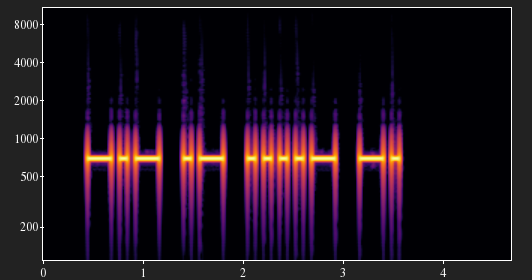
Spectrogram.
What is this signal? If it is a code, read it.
Morse code, heard as a keyed tone, about 15 wpm, 700 Hz. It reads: KA4N
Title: USA Call Signs - 4 Characters - Repeated 2x - 15wpm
